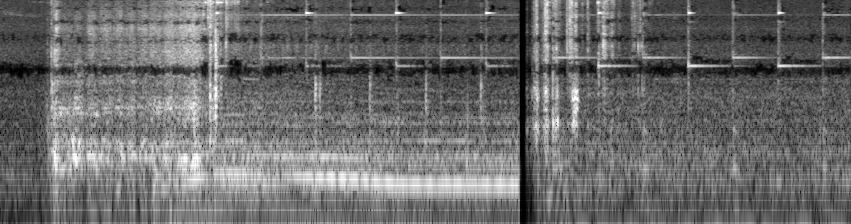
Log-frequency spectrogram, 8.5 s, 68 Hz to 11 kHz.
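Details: 2009 Hyundai Accent, recurring hard start: steady starter whir drags on for about five seconds before cutting out, followed by light ticking; long-crank hard starting.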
